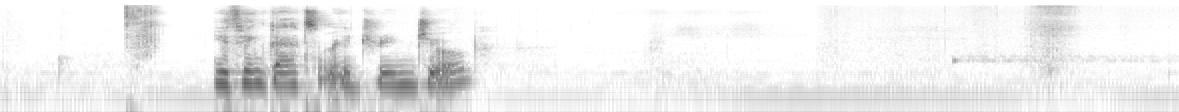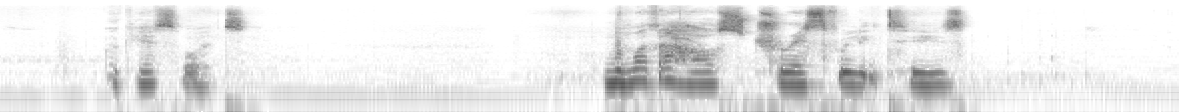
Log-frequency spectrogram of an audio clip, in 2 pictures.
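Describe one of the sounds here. A young woman speaks in a distressed, pleading voice close by.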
